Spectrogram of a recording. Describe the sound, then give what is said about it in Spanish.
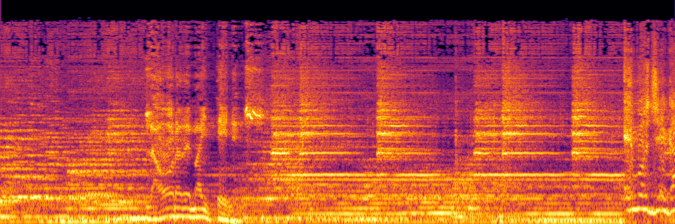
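A church bell rings to call the faithful to Matins prayer, its dense, sustained tones sounding loudly and continuously throughout, with the ringing swelling and shifting slightly midway. “Es la campana que llama a coro para el rezo de Maitines.”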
